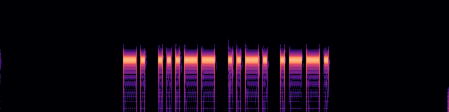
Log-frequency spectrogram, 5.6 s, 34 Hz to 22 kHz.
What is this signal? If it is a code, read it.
Morse code, heard as a keyed tone, about 26 wpm, 700 Hz. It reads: N3FP
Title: Speed Racing - USA 1x2 Call Signs 22wpm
